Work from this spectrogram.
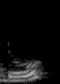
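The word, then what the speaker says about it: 土: Tanah ini, kanji ini dibacanya do. Doyobi, doyobi, doyobi.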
